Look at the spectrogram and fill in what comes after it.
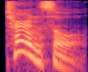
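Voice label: "turnsole", British English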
